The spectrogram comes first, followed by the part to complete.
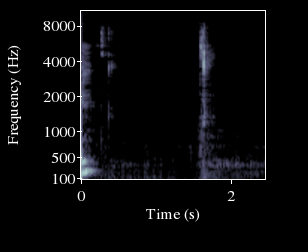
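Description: The last syllable of a spoken line, then near silence broken by a single short, sharp click about one and a half seconds in.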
